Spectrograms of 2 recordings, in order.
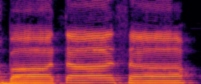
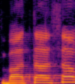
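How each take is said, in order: First: The vowels are drawn out long. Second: The vowels are cut short. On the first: The speaker calls it right. "ये हम खींच के पढ़े हैं" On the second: The speaker calls it wrong. "तो वो गलत हो जाएगा"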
